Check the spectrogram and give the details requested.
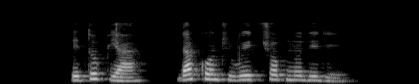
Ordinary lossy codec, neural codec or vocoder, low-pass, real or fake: Opus, 24 kbps; none; 7.2 kHz; real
